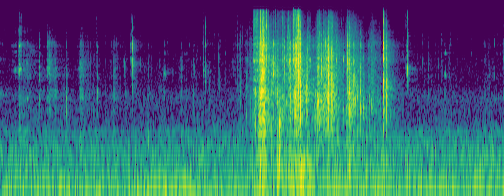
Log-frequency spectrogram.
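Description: Popcorn being bitten and chewed close by: a few crisp crunches about four seconds in, after a quiet stretch of faint clicks.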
